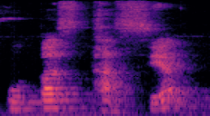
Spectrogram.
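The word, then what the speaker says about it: उपस्थस्य: It is TH. So Upasthasya.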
